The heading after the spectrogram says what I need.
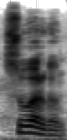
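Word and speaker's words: স্বর্গং: আমরা এটা ভেঙে দিয়েছি কিন্তু উচ্চারণ করার সময় আমরা একসাথেই উচ্চারণ করব ঠিক আছে তাহলে উচ্চারণটা কেমন হবে সুবর্গং এরপর জিত্তুয়া একই রকম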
